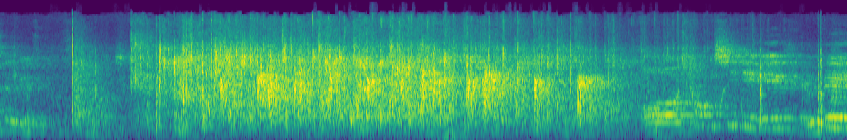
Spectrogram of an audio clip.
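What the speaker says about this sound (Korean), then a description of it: "이 자신을 위해서 박수 한번 치겠습니다." Applause from the audience at the close of a national university student reading and debate contest final, a steady crowd clapping that runs for about four seconds, then thins out as a voice speaks near the end.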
